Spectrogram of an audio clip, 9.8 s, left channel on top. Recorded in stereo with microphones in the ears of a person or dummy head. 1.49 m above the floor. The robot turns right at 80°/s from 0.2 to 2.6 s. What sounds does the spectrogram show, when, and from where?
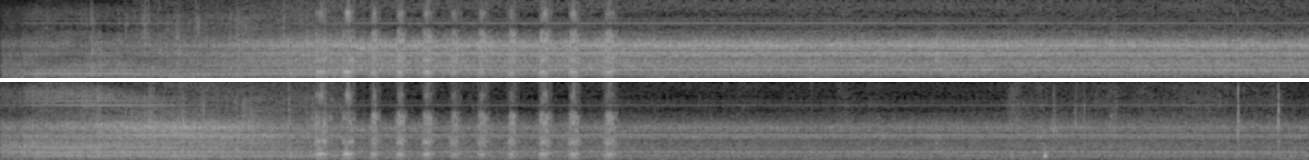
0.0 s an engine running: 140° right; by 9.8 s 50° left
2.4 s a squeak: 5° right (ahead or behind); by 4.7 s 5° left (ahead or behind)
